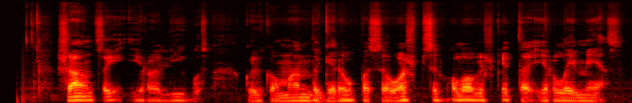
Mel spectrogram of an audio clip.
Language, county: Lithuanian, Utena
